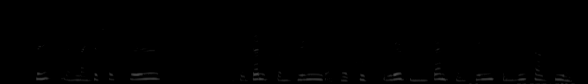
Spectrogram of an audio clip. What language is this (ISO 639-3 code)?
dan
